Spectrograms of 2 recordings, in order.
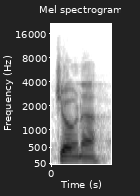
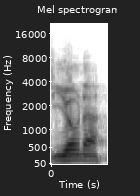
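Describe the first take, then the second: First: The name is said the English way. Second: The name is said the Dutch way. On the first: The speaker calls it wrong. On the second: The speaker calls it right.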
